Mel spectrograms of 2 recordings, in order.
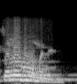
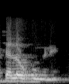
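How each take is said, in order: First: It is said in an angry tone. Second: It is said in a calm, neutral tone. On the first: "गुस्सा के बोलेंगे" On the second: "normal सी भाषा में"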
